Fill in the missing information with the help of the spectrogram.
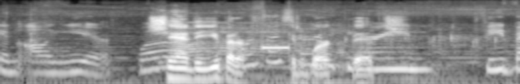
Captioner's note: beep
